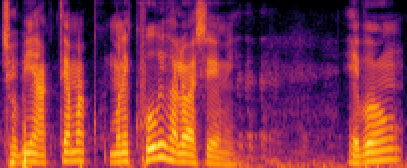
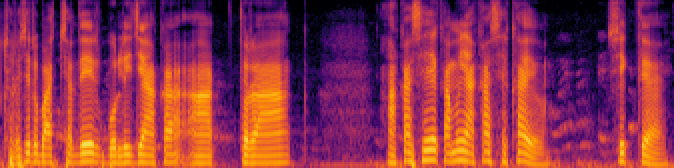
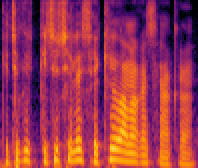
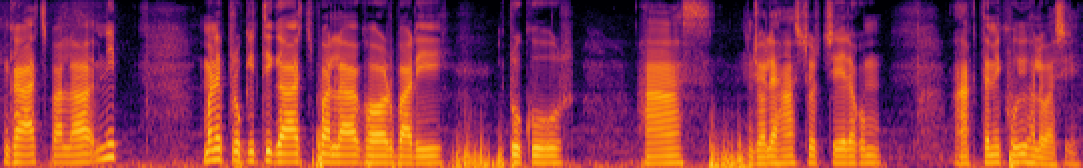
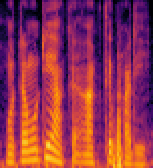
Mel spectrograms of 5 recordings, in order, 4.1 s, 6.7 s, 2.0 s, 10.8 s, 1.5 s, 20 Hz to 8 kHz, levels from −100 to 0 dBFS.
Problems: background sounds at intervals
